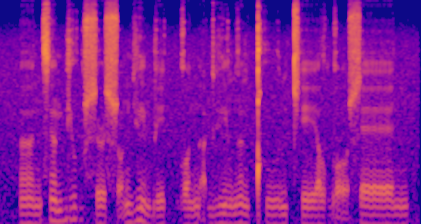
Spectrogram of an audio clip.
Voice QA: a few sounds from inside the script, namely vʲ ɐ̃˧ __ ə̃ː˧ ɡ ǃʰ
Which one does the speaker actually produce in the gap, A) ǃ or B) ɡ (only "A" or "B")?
B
